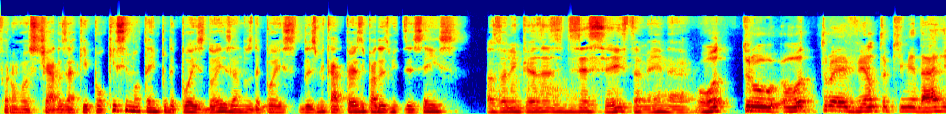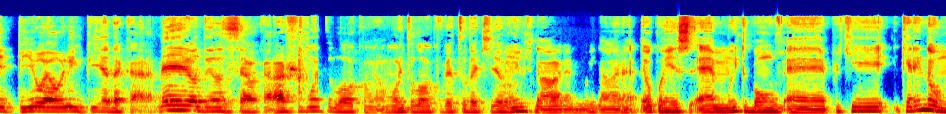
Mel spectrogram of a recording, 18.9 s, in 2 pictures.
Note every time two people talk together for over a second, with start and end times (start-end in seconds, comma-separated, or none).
none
